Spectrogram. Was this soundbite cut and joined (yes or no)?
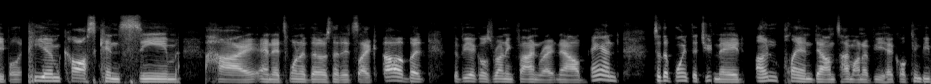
yes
